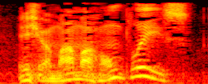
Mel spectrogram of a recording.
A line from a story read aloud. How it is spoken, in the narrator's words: Hoffman asked in his thick voice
